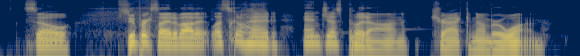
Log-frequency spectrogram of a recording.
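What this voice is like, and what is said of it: Radio announcer voice. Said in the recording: “Why did you say it like that? ... That's my radio voice.”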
